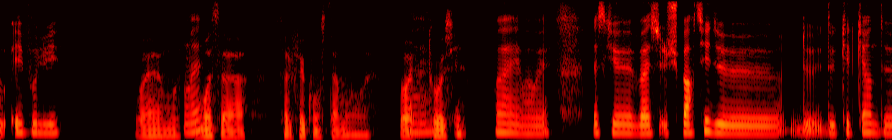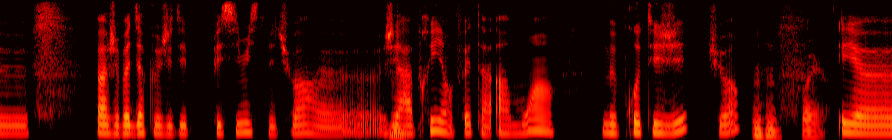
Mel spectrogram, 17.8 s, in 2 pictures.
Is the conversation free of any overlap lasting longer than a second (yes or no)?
yes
